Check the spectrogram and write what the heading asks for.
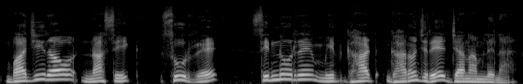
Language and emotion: Santali, neutral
